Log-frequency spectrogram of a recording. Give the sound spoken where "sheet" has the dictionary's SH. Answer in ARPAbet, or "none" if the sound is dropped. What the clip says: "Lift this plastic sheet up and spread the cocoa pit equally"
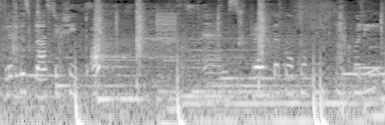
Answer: SH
